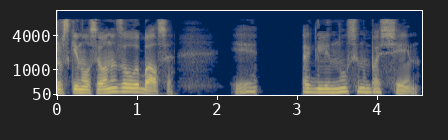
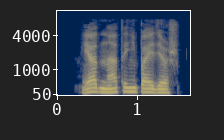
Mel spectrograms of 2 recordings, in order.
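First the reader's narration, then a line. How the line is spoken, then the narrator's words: Even tone. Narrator (Russian): сказал Костик все тем же ровным тоном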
